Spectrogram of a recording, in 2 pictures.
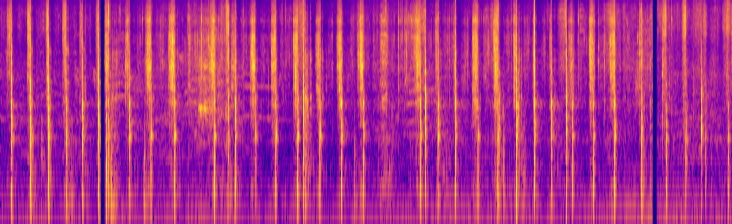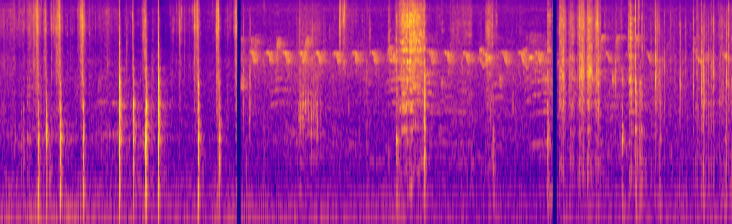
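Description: Kitchen knife chopping spring onions and carrots on a round wooden chopping block: rapid sharp strikes, about three or four a second. The strikes thin out about two-thirds of the way through, leaving a thin high steady tone in the background.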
